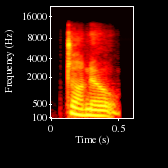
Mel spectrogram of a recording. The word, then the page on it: tonneau: Indian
